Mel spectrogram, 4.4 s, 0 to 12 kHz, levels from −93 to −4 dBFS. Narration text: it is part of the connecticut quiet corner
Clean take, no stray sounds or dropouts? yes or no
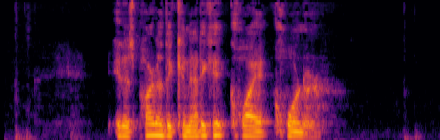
yes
